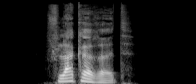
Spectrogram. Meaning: second-person plural subjunctive I of flackern
- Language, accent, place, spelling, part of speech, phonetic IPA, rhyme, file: German, Germany, Berlin, flackeret, verb, [ˈflakəʁət], -akəʁət, De-flackeret.ogg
